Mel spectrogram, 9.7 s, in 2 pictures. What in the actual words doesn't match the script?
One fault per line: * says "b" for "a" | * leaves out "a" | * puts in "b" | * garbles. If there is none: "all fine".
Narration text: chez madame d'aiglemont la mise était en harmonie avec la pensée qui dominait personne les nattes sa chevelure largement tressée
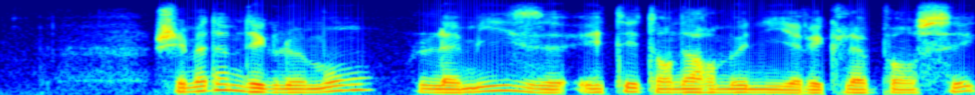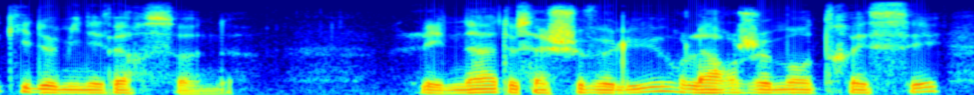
all fine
